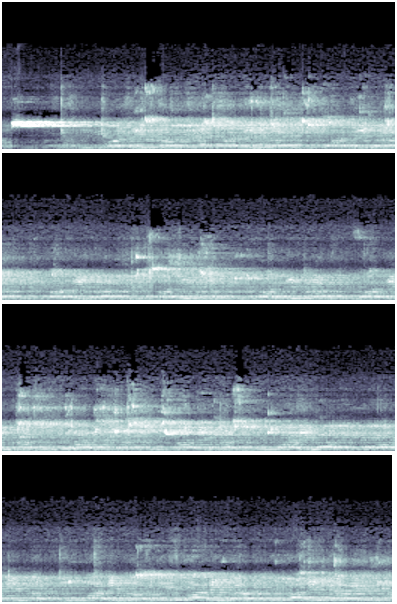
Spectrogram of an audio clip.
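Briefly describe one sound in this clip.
A crowd cheers and chatters in an echoing gym.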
